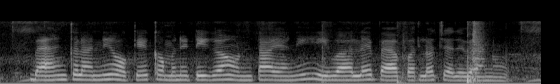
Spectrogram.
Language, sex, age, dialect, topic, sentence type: Telugu, female, 18-24, Utterandhra, banking, statement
